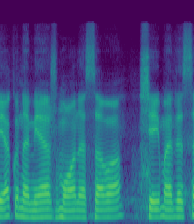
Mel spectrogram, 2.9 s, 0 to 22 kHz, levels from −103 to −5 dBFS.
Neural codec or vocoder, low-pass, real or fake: autoencoder, 48 kHz, 32 numbers a frame, DAC-VAE, trained on Japanese speech; 14.4 kHz; fake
